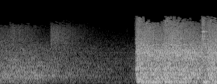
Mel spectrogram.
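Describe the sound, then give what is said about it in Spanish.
Gunfire from an armored vehicle during a robbery shootout: a sudden, loud burst of shots erupts after a quieter stretch and continues as dense, sustained blasting. “Reciben disparos de un vehículo blindado que atasca la puerta. Jack responde al ataque.”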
